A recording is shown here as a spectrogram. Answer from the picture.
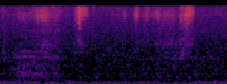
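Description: Near silence with two faint, brief brushing sounds about a second apart: Magic: The Gathering cards sliding against one another as they are flipped through by hand.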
